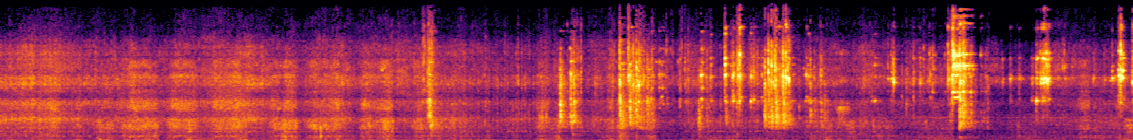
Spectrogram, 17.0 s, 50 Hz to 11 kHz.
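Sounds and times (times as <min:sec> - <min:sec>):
boat low rumble: 0:00.0 - 0:17.0
hauling gear clicking and rattling: 0:07.8 - 0:17.0.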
